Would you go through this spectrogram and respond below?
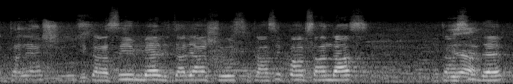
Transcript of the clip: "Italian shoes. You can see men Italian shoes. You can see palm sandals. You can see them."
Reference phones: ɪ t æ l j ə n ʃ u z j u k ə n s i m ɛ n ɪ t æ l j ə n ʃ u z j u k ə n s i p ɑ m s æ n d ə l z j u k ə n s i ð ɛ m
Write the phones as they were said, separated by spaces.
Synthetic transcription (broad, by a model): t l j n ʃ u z j u k ə n s i m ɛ l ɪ t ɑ l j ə n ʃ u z j u k ə n s i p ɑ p s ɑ n d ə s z j u k ə n s i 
